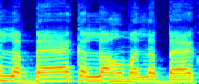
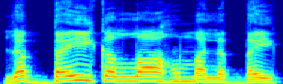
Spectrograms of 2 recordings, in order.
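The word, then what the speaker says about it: لبيك اللهم لبيك: लोग ये ना लबक अल्लाह हुमा लब्बक पढ़ रहे होते हैं।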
